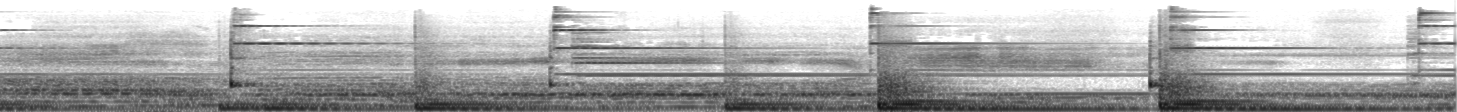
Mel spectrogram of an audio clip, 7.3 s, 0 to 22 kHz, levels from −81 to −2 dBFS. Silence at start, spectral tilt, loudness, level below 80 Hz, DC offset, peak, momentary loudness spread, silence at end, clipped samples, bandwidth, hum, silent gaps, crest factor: 0 s; -4.5 dB/octave; -18 LUFS; -34 dBFS; under 0.1%; 0 dBFS; 10 LU; 0 s; under 0.1%; 17.5 kHz; none; none; 18 dB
